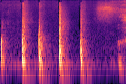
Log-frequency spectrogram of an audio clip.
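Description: Five sharp, evenly spaced knocks on an RV door by police, close and loud, followed by a softer sixth tap.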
